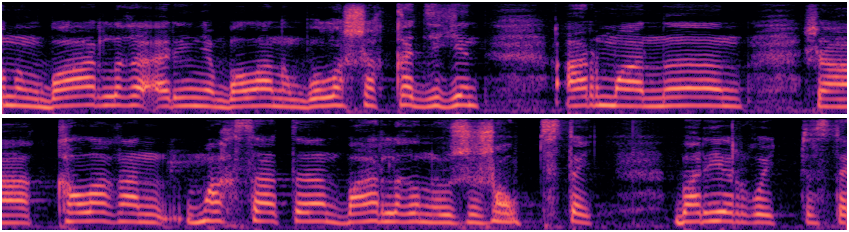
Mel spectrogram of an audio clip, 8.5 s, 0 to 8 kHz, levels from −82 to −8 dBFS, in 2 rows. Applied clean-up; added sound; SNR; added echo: none; none; none; none.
